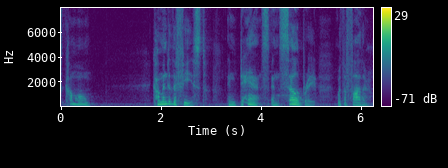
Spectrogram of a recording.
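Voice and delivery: soft, low gentle call; tender invitation. Acted. Jesus gently calling sinners home, soft and low. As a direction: coax them home quietly.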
